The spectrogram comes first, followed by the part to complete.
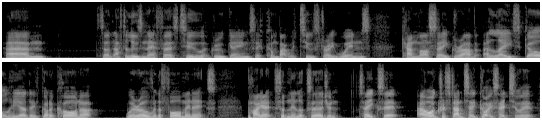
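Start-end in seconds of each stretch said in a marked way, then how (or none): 6.0-16.1 louder and louder commentary for the late corner; building play-by-play. Acted. Calling the last-minute corner, louder and urgent. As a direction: build the tension to the header.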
